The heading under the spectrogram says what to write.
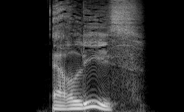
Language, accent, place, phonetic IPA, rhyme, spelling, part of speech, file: German, Germany, Berlin, [ɛɐ̯ˈliːs], -iːs, erlies, verb, De-erlies.ogg
- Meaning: singular imperative of erlesen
